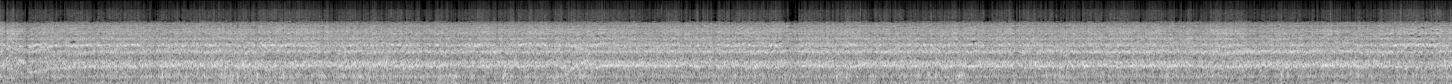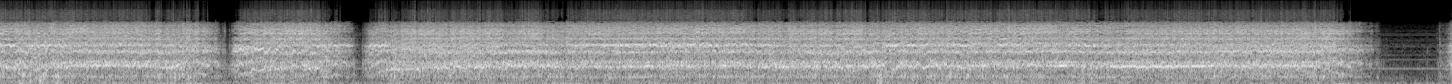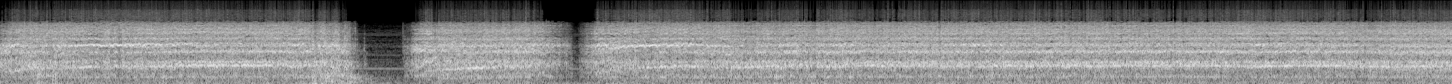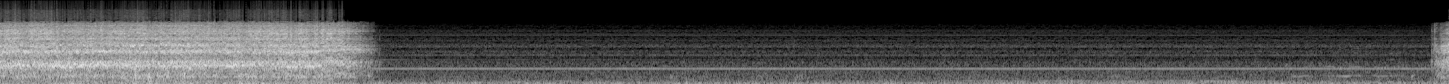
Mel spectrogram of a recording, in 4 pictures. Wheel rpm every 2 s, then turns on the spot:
210, 240, 230, 230, 230, 230, 220, 220, 120, 170, 210, 210, 230, 190, 90, 220, 140, 130, 220, 230, 230, 220, 230, 90, 0, 0, 0, 0, 10.
none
